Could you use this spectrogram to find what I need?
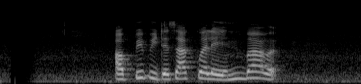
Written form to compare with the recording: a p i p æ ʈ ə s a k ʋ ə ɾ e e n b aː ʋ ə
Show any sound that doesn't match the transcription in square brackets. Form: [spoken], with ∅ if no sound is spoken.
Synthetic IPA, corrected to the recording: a p i p [i] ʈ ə s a k ʋ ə [l] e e n b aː ʋ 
